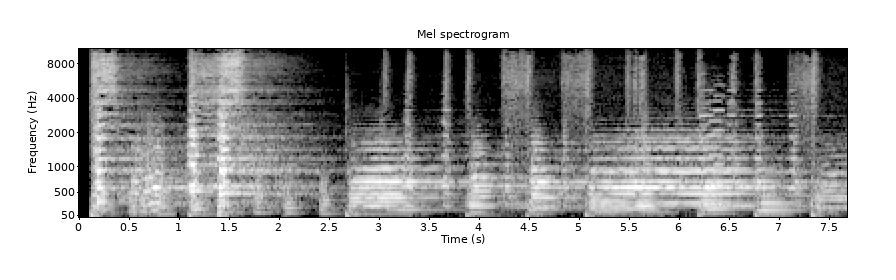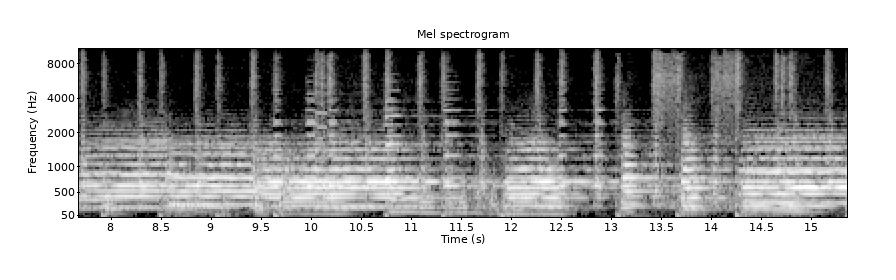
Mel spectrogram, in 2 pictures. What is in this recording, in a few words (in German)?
scherzachtaler polka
